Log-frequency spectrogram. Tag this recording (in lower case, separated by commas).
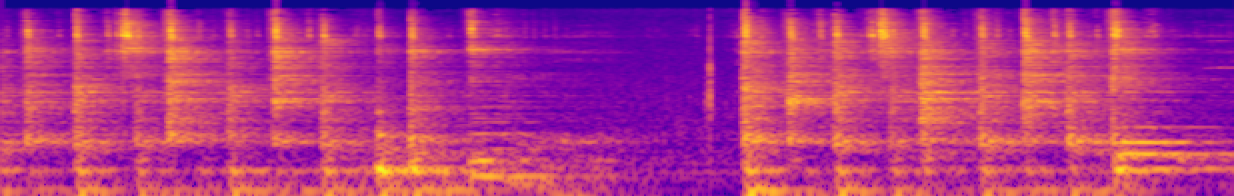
plucked string instrument, music, guitar, acoustic guitar, musical instrument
